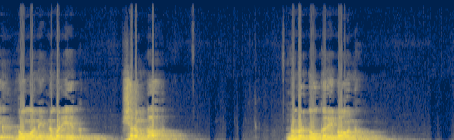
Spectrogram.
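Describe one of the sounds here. A man speaks into a microphone with animation, pausing between phrases.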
